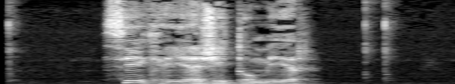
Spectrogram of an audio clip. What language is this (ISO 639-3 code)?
hun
